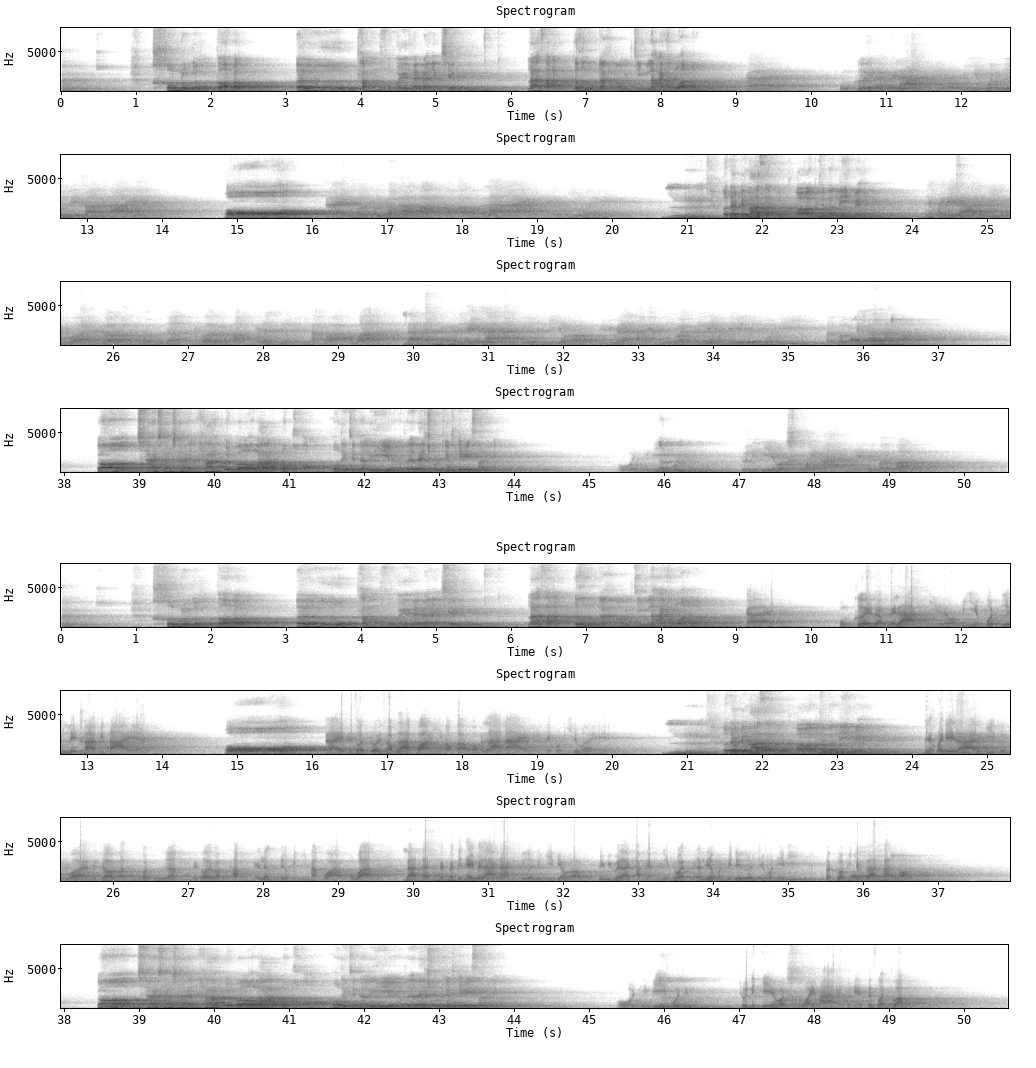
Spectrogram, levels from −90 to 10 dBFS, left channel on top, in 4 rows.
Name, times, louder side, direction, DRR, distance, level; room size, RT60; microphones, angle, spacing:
voice 1, 1.0-2.5 3.1-5.5 6.2-8.5 14.8-15.8 20.7-23.4 30.2-30.4 35.8-36.3 38.4-43.8 45.9-46.1, left 1 dB, 20° left, -1 dB, 0.4 m, -21 dB
voice 2, 9.1-9.6 10.4-13.8 16.2-19.9 24.2-35.3 35.5-36.6 45.4-46.5 47.0-49.2, right 3 dB, 70° right, 3 dB, 0.4 m, -31 dB
6.3 x 2.6 x 2.5 m, 2.7 s
head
